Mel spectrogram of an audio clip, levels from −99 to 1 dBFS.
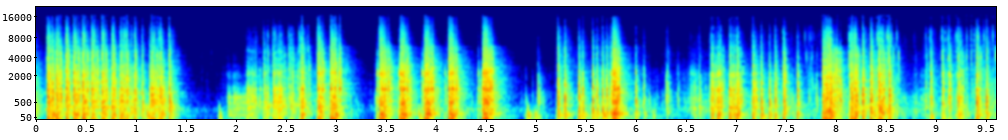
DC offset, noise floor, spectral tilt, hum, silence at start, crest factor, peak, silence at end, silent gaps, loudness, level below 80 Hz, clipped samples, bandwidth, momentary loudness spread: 0.8%; -46 dBFS; -5 dB/octave; none; 0 s; 22 dB; 0 dBFS; 0 s; none; -22 LUFS; -36 dBFS; under 0.1%; 15.5 kHz; 16 LU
